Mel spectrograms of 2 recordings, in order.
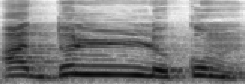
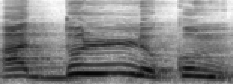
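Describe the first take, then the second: Both takes have the same delivery.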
